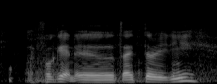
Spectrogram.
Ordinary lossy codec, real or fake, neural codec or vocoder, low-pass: none; real; none; none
